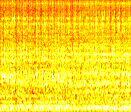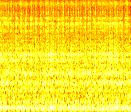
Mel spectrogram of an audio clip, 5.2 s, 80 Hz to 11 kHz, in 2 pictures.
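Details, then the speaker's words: 1971 Mercury outboard (listed as 7.5, also called 72 horse) revived after coil and points work; cover on, steady even buzzing idle with no misses, knocks or hunting; runs well. "put a lot of hours into this thing trying to get it to run but now it runs like a"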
